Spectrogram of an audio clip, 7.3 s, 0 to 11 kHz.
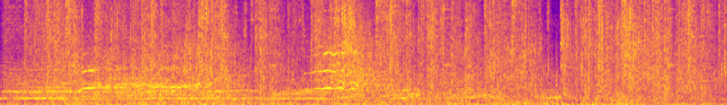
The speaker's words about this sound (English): Jamie's marauders cleared 100 saddles during the first volley.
